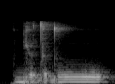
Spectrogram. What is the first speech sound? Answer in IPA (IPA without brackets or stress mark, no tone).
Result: bʲ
